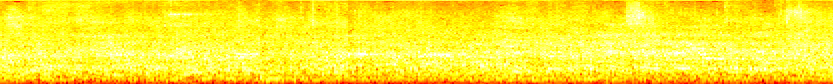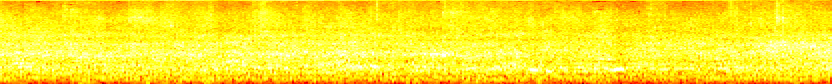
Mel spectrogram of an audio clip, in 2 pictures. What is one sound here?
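A crowd chatters and murmurs steadily in a large echoing hall.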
